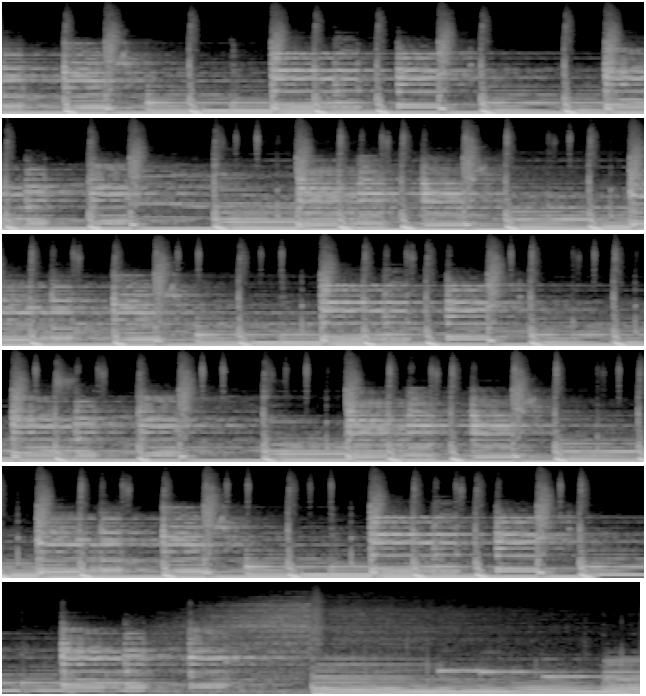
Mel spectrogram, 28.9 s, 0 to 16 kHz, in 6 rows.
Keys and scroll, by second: 1.8 super+s, 3.7 space, 6.9 space, 9.7 super+c, 10.9 super+v, 14.0 super+v, 14.4 super+s, 17.5 space, 24.2 space, 27.6 alt+w.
